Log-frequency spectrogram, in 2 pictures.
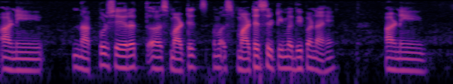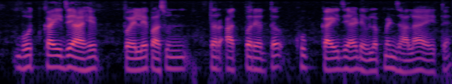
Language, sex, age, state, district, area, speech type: Marathi, male, 18-30, Maharashtra, Nagpur, urban, spontaneous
